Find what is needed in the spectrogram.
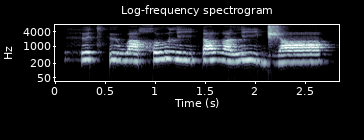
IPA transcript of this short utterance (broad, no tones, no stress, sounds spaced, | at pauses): h ʏ t͡sʼ ʉ w ɑ χ u l i ʔ ə ðˤ ə l i d͡ʒ ɑ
